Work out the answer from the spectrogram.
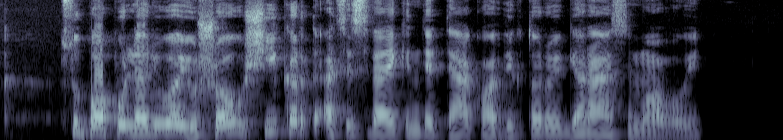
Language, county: Lithuanian, Klaipėda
